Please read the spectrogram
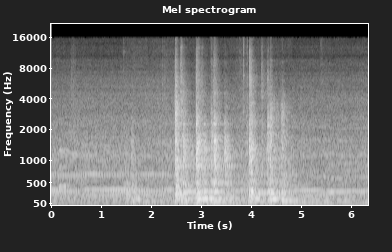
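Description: Caterpillar 907H2 compact wheel loader's diesel engine running steadily while the hydraulic boom raises the bucket, with a burst of several loud clanks and knocks about halfway through.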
